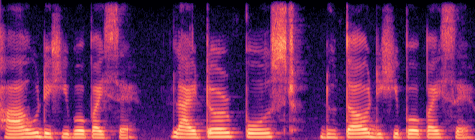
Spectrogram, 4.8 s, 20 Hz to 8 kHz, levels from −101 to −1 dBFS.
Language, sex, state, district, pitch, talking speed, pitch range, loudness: Assamese, female, Assam, Kamrup Metropolitan, 200 Hz, 90 wpm, 190-215 Hz, -15 LUFS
